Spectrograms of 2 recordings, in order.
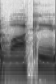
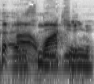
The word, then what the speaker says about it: Joaquin: I really need you to say Joaquin. This is... Oh, Joaquin. Sorry. Whatever. Joaquin. Say it. Yeah. It's Joaquin, is it not?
